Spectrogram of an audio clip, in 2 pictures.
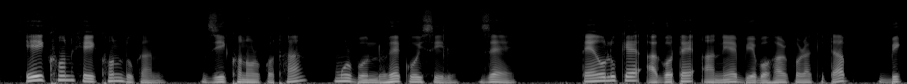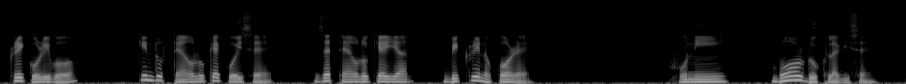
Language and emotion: Assamese, sad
